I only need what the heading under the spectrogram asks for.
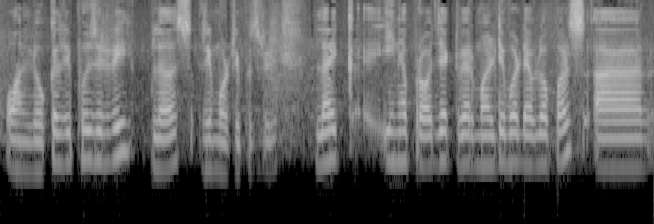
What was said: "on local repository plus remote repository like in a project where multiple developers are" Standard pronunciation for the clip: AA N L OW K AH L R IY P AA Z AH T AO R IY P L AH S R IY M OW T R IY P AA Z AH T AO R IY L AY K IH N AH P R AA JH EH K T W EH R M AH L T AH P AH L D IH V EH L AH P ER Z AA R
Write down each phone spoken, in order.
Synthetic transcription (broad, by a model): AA N L OW K AH L R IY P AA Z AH T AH R IY P L AH S R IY M OW T R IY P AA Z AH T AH R IY L AY K IH N AH P R AA JH EH K T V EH R M AH L T AH P AH L D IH V L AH P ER S AA R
